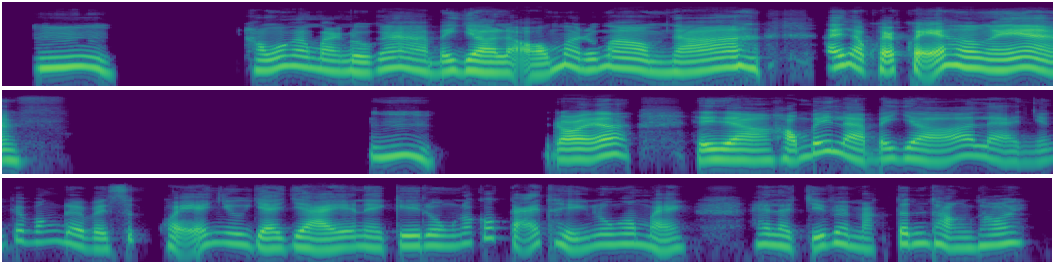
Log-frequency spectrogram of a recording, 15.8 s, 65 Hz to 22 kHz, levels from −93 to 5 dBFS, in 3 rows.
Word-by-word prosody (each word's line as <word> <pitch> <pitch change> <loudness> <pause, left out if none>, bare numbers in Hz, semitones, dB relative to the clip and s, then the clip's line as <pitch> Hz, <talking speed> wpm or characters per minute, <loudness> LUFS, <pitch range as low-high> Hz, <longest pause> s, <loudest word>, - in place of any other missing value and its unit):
Ừm, 240 0 -1 0.7
hổng 200 0 -1
có 255 - 0
cân 255 -3 -1
bằng 195 -2 -1
được 175 0 0
ha. 220 -3 0
Bây 180 +2 -2
giờ 190 -3 +5
là 175 - 0
ổn 150 - 0
rồi, 275 -4 0
đúng 210 +3 -2
hông? 215 -8 +1
Đó, 200 +8 +4 0.4
thấy - - +6
là - - +3
khỏe, - - +5
khỏe - - +7
hơn 245 -5 +4
rồi 205 0 +5
a. 215 -7 +7 1.8
Ừm. 220 0 -5 0.6
Rồi 185 0 +4
á, 255 +2 +5 0.3
thì, 180 +1 +2
ờ, 175 -1 +3
hổng 175 +1 -1
biết 280 +5 +2
là 235 - +1
bây 190 +3 -5
giờ 175 -4 -1
á 240 - -1
là 190 -9 -5
những 160 +4 -15
cái 295 - -8
vấn 270 +1 -12
đề 230 -6 -3
về 170 -3 -5
sức 165 - -13
khỏe - - -4
như 240 -2 -7
dạ 175 -2 0
dày, 175 -3 0
ơ, 185 - -4
này 190 -2 -6
kia 205 +4 -2
luôn, 205 -1 -5
nó 245 - -9
có 350 +7 -7
cải 350 - -6
thiện 185 -6 -8
luôn 225 +1 -6
hông 235 -2 -5
bạn? 165 -3 -4 0.3
Hay 230 -1 -6
là 205 -3 -4
chỉ 185 - -4
về 245 +3 -4
mặt 170 -5 -10
tinh 240 0 -3
thần 180 -7 -6
thôi? 225 +5 -5
205 Hz, 240 wpm, -22 LUFS, 180-240 Hz, 1.8 s, khỏe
